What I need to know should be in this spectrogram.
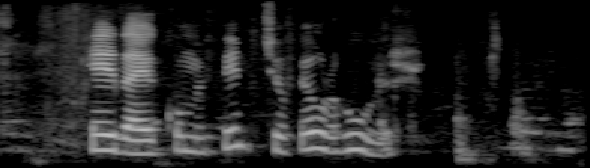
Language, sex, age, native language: Icelandic, male, 11, English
